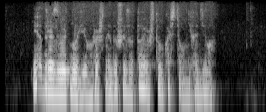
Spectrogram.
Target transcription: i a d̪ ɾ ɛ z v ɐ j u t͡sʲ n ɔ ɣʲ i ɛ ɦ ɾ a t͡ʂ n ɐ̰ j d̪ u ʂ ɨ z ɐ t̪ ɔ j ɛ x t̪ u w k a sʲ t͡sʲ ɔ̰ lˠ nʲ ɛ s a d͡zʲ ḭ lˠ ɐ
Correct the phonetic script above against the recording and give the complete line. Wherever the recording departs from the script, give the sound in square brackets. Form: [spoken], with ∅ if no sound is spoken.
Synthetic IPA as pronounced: i a d̪ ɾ ɛ z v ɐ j u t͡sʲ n ɔ ɣʲ i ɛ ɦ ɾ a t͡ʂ n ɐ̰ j d̪ u ʂ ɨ z ɐ t̪ ɔ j ɛ [ʂ] t̪ [ɔ] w k a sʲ t͡sʲ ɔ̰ lˠ nʲ ɛ [x] a d͡zʲ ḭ lˠ ɐ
